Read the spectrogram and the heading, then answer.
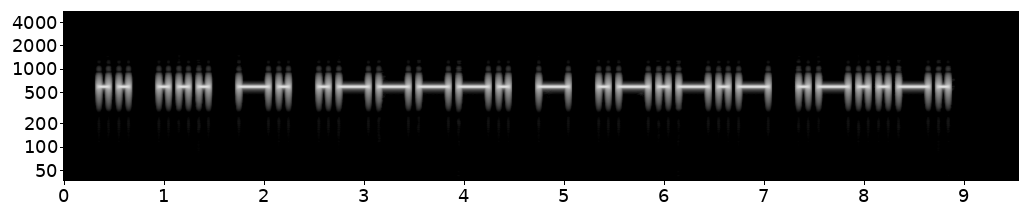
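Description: Morse code, heard as a keyed tone, about 12 wpm, 600 Hz. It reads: ISN'T."
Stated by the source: Morse practice sending English quotations.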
